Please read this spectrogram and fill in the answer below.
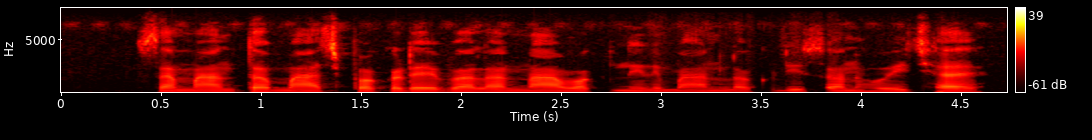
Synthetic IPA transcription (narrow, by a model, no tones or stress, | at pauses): səmant̪əmat͡ʃpəkɽebalanawəkniɾmanləkɽisənɦojt͡ʃʰɛe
